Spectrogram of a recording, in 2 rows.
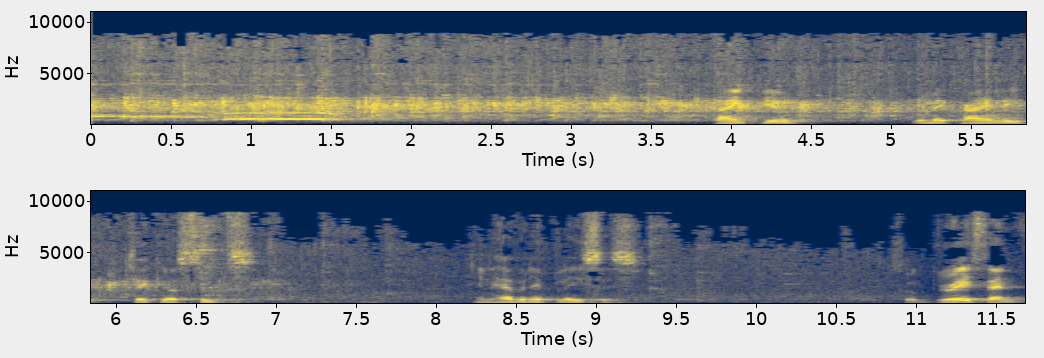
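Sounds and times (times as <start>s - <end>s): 
audience clapping: 0.0s - 7.0s
speech: 3.9s - 6.9s, 8.2s - 9.4s, 10.9s - 11.6s.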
